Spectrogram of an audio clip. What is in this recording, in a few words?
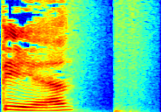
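"diǎn", Mandarin Chinese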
